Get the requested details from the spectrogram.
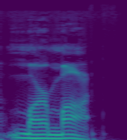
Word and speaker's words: Marmotte: Their famous groundhog is Fred La Marmotte. – Fred La Marmotte. Is that how you say it? – Probably. – Yeah. – Marmotte. – Like, the T would probably be silent.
